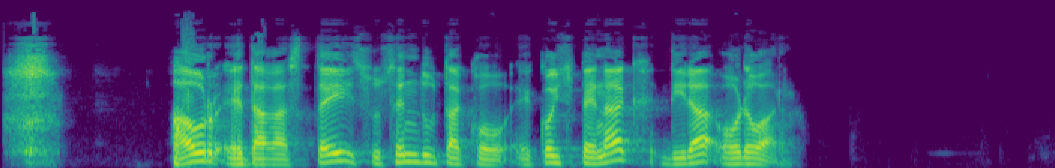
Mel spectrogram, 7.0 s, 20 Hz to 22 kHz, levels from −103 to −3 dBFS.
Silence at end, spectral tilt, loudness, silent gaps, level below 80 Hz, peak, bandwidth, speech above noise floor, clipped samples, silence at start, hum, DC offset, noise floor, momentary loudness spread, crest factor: 1.8 s; -5 dB/octave; -18 LUFS; none; -60 dBFS; 0 dBFS; 11 kHz; over 72 dB; under 0.1%; 0.05 s; none; under 0.1%; under -90 dBFS; 8 LU; 18 dB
